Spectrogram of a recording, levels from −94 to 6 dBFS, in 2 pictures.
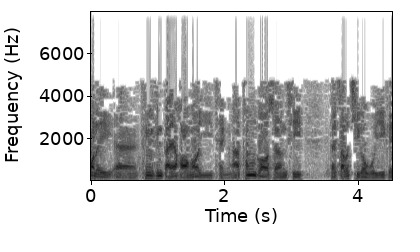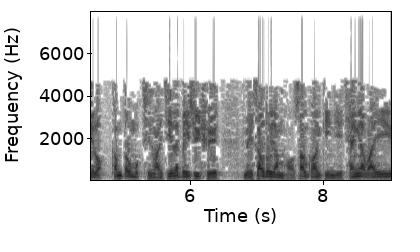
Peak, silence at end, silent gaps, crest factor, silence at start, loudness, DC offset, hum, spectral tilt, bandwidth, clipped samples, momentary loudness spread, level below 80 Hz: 0 dBFS; 0 s; none; 12 dB; 0 s; -12 LUFS; under 0.1%; none; -7.5 dB/octave; 8 kHz; 0.3%; 8 LU; -42 dBFS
